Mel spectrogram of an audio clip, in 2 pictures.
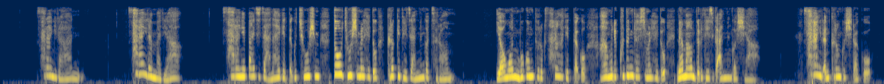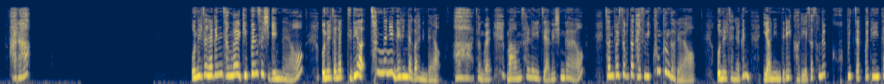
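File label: Korean female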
